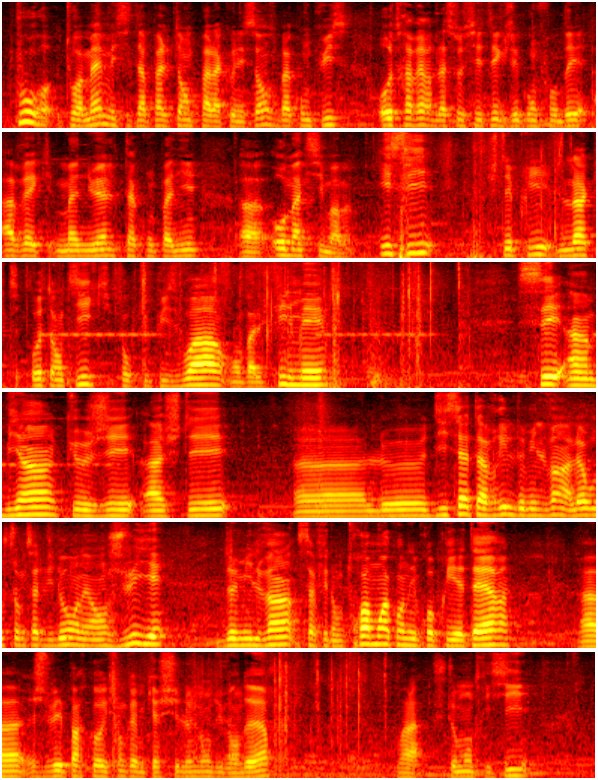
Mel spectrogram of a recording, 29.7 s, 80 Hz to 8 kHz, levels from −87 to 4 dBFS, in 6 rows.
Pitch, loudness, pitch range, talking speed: 140 Hz, -22 LUFS, 130-160 Hz, 185 wpm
